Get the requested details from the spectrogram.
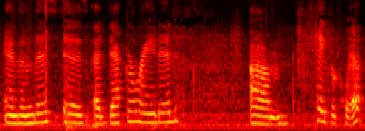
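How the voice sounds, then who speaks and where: Speaking slowly at medium pitch with a darkish tone, a Southern woman rambles through a show-and-tell vlog of a handmade journal in her craft room. She restarts often and giggles a little. Her phone recording is lo-fi with slight background noise.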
